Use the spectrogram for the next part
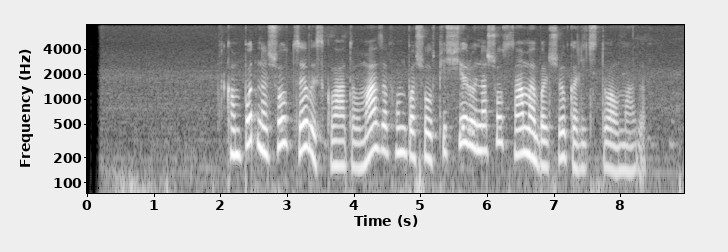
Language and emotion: Russian, neutral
